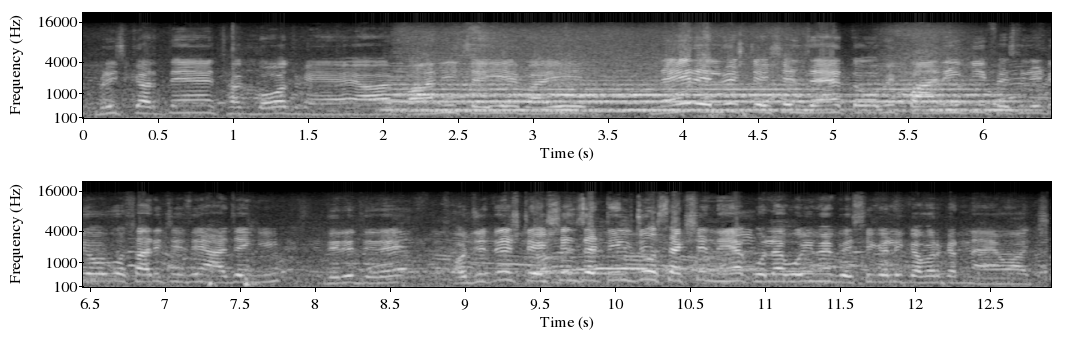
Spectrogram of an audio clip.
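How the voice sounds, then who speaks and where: A man speaks at a moderate pace. Crowd noise can be heard behind him. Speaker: travel vlogger. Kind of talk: casual vlog chat. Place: train. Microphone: phone near.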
